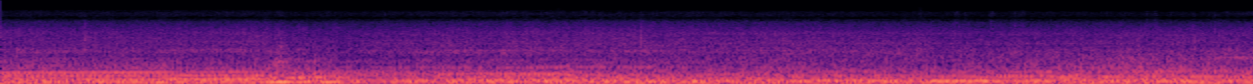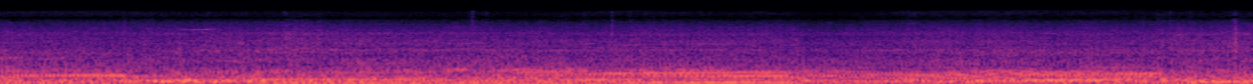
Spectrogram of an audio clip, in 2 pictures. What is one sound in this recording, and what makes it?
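Tyres hum on the track at high speed.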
